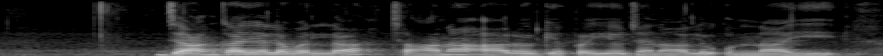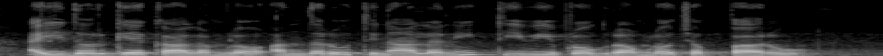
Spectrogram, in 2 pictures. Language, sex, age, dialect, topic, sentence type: Telugu, female, 25-30, Central/Coastal, agriculture, statement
